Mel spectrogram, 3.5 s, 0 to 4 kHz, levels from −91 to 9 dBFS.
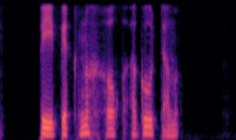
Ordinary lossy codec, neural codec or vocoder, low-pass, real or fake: AAC, 24 kbps; codec, 16 kHz, about 1 kbps, DyCAST, with the encoder's durations; 3.6 kHz; fake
